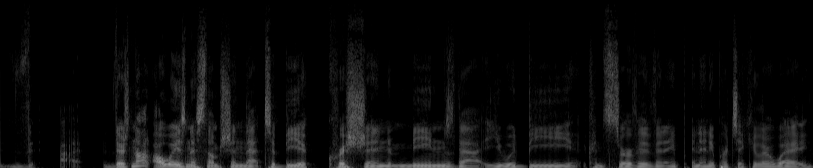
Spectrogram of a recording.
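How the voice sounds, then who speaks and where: A man with an unremarkable speaking voice talks at a moderate pace and medium pitch, with ordinary pitch variation, in a dry, close sound with no echo on a very clean recording with a silent background. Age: 30s. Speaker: Anglican priest, podcast host. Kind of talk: casual conversation.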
